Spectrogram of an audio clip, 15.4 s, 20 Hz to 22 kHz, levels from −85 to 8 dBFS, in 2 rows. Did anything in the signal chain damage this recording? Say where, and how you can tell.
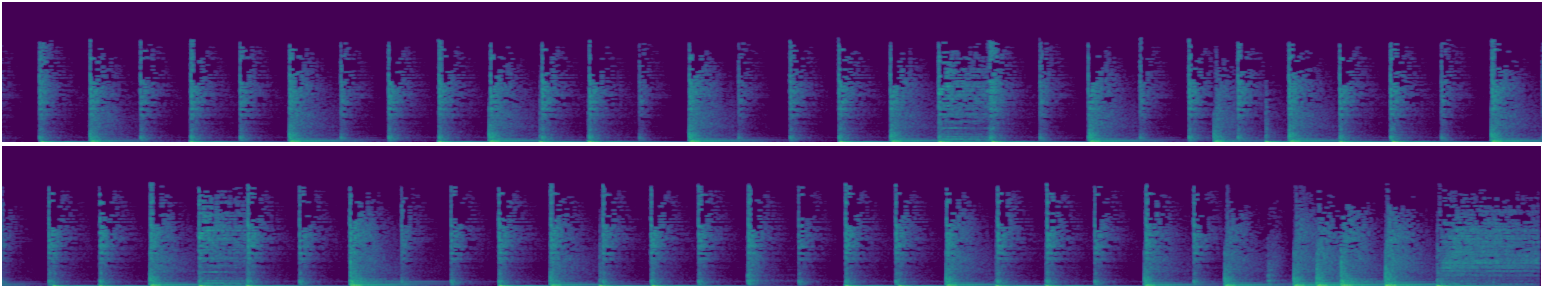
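Yes. Throughout, the music sounds watery and swirly, with smeared attacks and nothing above 16.2 kHz. This is likely MP3 compression at a low bitrate, around 48 kbps.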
